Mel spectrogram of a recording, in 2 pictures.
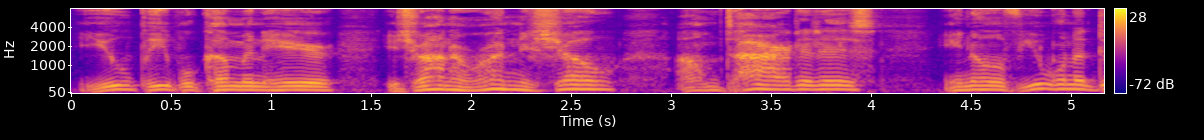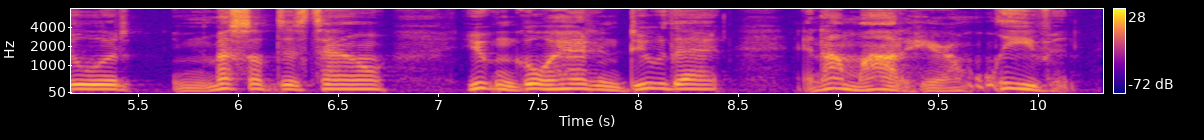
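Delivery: high-pitched indignant rant; acted fed-up outburst, high and forceful; mock sheriff going off. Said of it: "So he's going off".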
